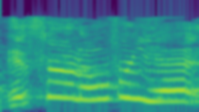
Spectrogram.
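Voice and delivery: high, bright-sounding mock of a hopeful wife; upbeat wife. Ever-positive wife reassuring her sulking husband, voiced high. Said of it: "So she's going".

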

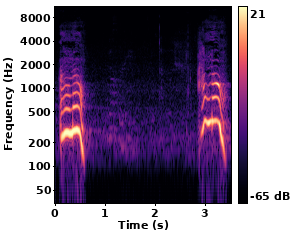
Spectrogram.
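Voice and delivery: high-pitched imitation of a clueless kid; disobedient kid. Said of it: "your kid has ever disobeyed you".

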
